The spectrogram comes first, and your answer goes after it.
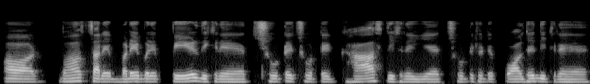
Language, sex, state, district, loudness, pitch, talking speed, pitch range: Hindi, male, Arunachal Pradesh, Lower Dibang Valley, -20 LUFS, 130 Hz, 215 wpm, 125-135 Hz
